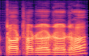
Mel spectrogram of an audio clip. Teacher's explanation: और ट, ठ, ड, ढ, ढ ये क्या है? मूर्धन्य ध्वनियाँ हैं।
